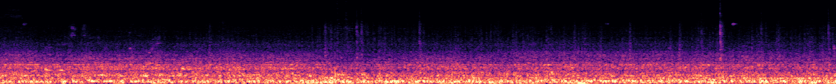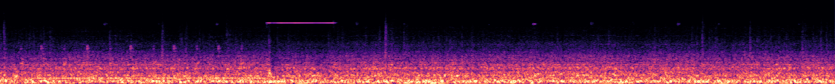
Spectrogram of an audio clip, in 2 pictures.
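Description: A bus engine hums low and steady while driving.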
